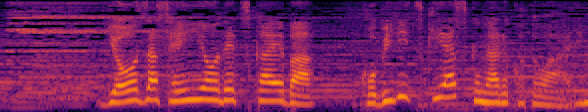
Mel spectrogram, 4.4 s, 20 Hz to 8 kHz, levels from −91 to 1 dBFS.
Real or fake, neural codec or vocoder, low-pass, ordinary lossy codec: real; none; none; none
